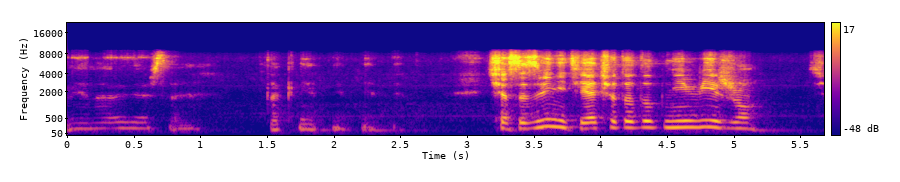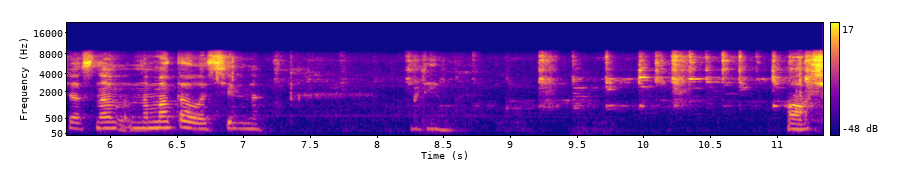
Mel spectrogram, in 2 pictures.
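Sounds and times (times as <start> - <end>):
speech: 0.3 - 7.4, 8.2 - 8.7, 11.1 - 11.3
phone ringing with electronic melody: 8.2 - 11.3.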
